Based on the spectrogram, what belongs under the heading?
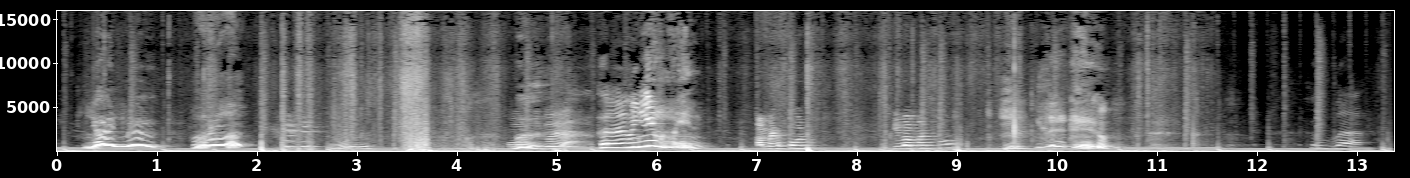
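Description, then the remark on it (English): A toddler boy babbles, squeals and whines in short bursts into a phone's microphone as he runs around carrying the phone, with occasional handling bumps and a steady low hum underneath. “Here he is running around with Savani's phone a few weeks ago when I had asked her to send me a test voice recording”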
